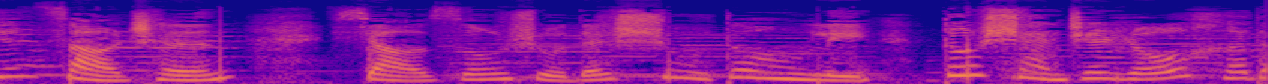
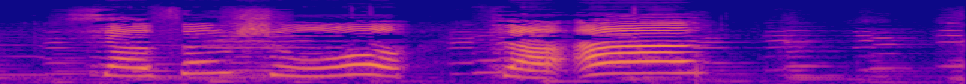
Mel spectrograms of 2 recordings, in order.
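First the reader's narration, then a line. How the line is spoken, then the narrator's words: Loud shout. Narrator (Chinese): 红树叶就朝洞里大声地喊着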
